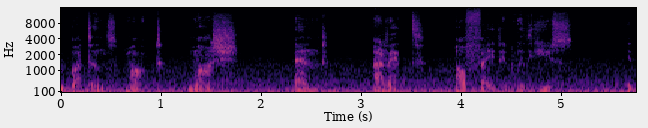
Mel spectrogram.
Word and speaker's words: arrêt: Marche, arrêt. Working, stopping. Marche. On. Arrête. Off. You don't need to pronounce the T.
